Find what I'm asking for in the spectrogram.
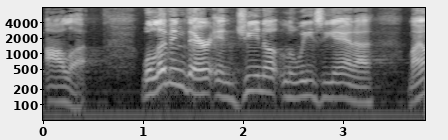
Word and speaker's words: Jena: Uncle Don was raised in a little town called Gena, Louisiana. It's spelled J-E-N-A.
